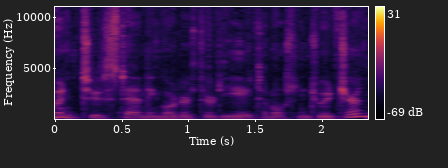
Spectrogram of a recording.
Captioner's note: speaking FRENCH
